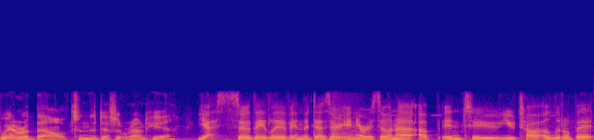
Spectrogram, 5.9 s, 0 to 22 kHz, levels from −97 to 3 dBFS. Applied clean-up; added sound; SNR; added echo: none; none; none; none.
